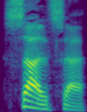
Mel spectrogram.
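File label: "salsa", Italian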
